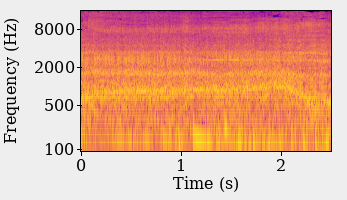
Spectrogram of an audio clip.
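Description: Black metal/sludge music: dense, heavily distorted electric guitars and drums, with a held, wavering higher note running over the top.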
